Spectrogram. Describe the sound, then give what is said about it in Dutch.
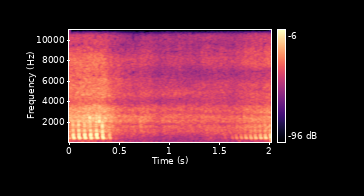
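A brown frog gives two short bursts of rapid, purring pulses, one at the start and one near the end, fairly quiet against a steady background hiss with no one talking. “is het stiekem toch een bruine kikker. En hij klinkt dus zo.”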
